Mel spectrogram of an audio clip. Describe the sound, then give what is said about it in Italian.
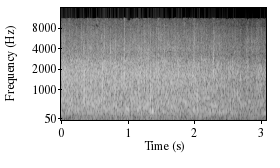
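Steady applause from a crowd at a day of remembrance organized by the Centro Studi Pio La Torre, after a greeting sent on behalf of President Napolitano is read out: a dense, continuous patter of many hands clapping at an even loudness for a few seconds, fading slightly toward the end. “Un applauso a lui che si ricorda sempre.”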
